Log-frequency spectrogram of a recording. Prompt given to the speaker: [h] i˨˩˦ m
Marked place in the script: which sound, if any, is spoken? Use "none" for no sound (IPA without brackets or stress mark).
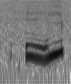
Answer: h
